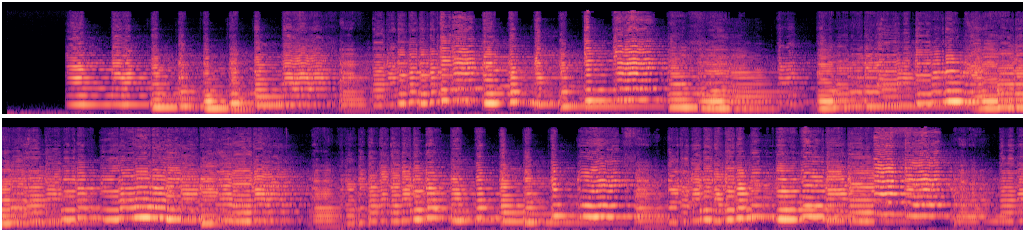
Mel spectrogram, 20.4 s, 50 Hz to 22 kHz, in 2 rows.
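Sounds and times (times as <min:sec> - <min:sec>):
viola playing a courante in E-flat major: 0:00.6 - 0:20.4.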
